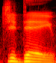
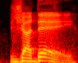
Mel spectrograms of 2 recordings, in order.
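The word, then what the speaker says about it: Jahdae: Speaking of Jeday, really quick. Um, so you're both saying it wrong. Jade, there you go.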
